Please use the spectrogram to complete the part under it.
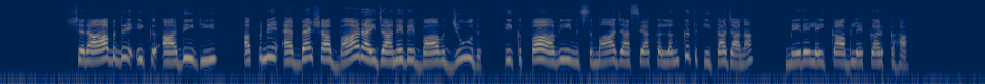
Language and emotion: Dogri, disgusted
